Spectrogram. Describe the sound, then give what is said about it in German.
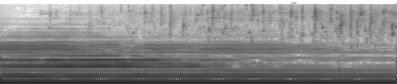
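Water trickles steadily from a small indoor tabletop fountain, a soft continuous babble over a low, constant pump-like hum, unchanging for the whole few seconds with no voices. “Den Zimmerbrunnen stellen wir wohin?”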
